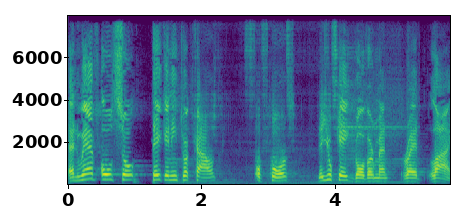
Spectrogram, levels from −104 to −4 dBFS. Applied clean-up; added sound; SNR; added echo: neural separator model SepFormer DNS4.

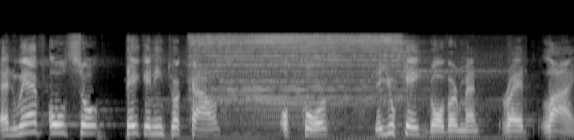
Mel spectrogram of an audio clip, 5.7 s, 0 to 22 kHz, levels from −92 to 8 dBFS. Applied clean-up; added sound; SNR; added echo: none; Sawing; 9 dB; none.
